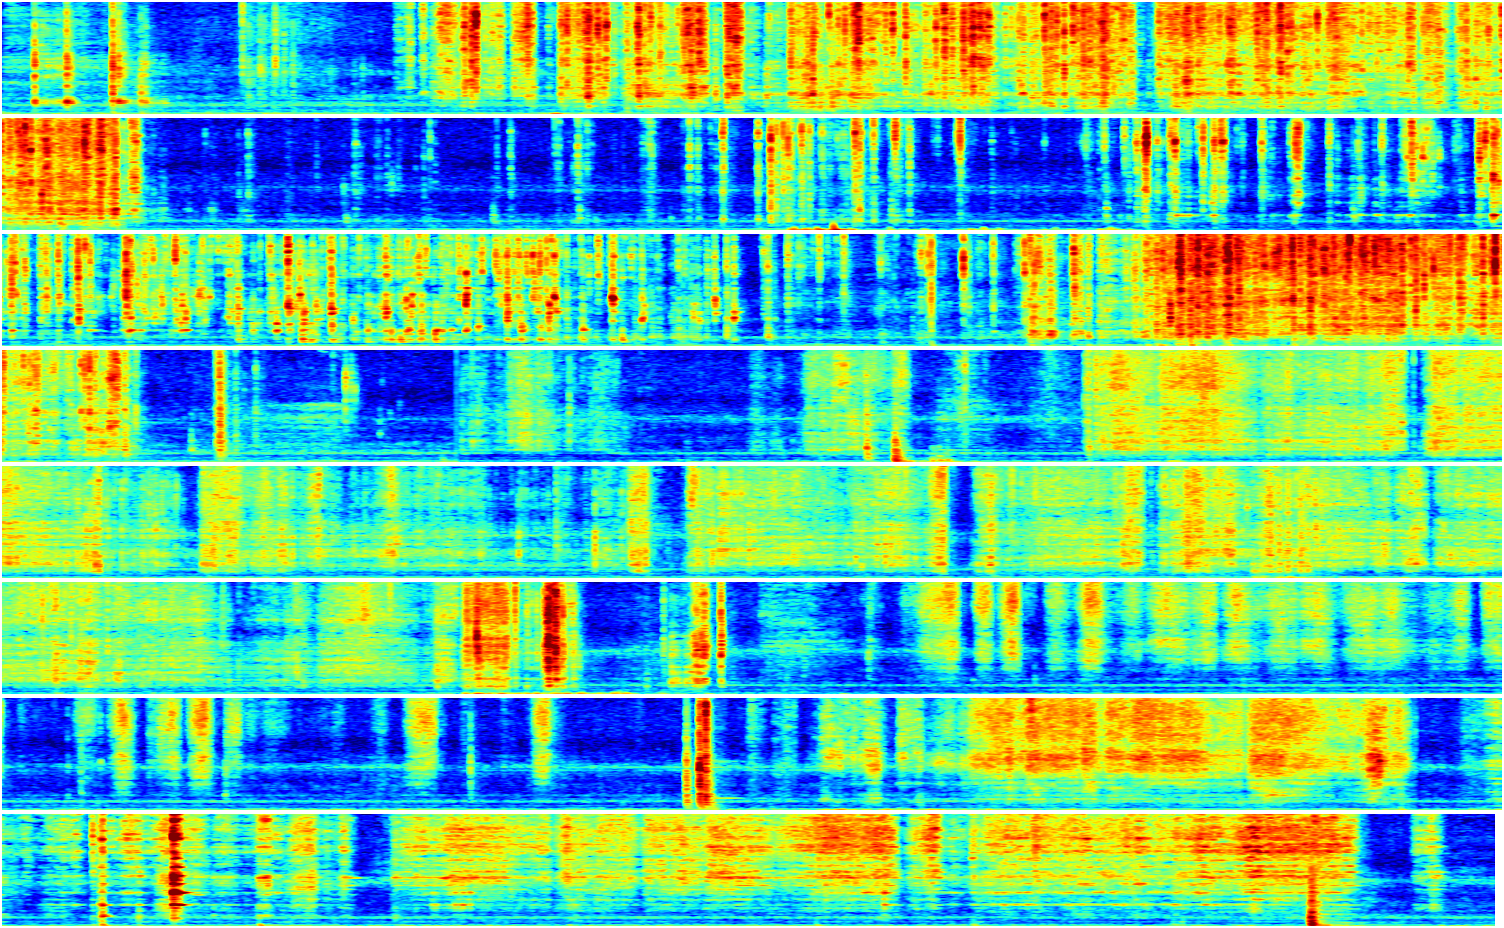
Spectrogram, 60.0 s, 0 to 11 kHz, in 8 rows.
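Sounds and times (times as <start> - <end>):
scraping and rubbing: 2.0 - 8.2, 24.8 - 41.1, 49.1 - 59.9.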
